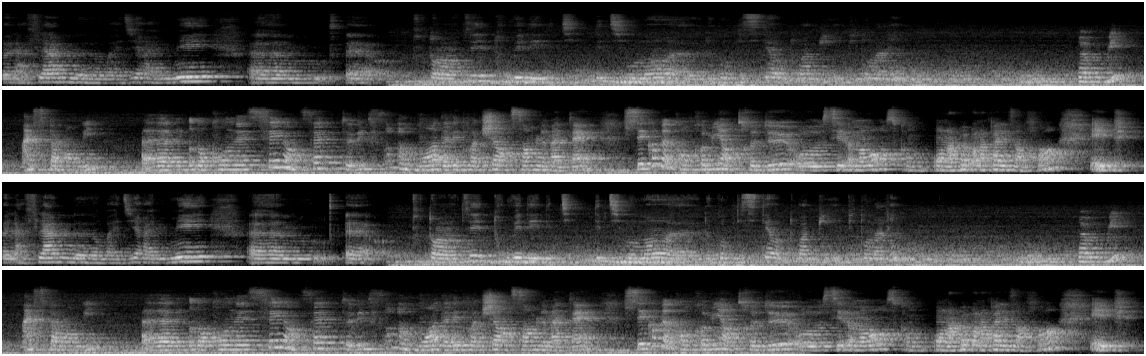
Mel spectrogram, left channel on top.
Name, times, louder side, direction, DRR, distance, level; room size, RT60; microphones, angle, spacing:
voice 1, 0.0-3.7 4.3-9.0, right 2 dB, 85° right, 2 dB, 0.5 m, -22 dB
sound 1, 3.8-19.4, right 1 dB, 30° right, 0.7 m, -24 dB
voice 2, 10.8-11.2 11.6-12.3 12.8-22.6, left 1 dB, 15° left, -3 dB, 0.5 m, -18 dB
2.4 x 2.4 x 3.7 m, 1.0 s
head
